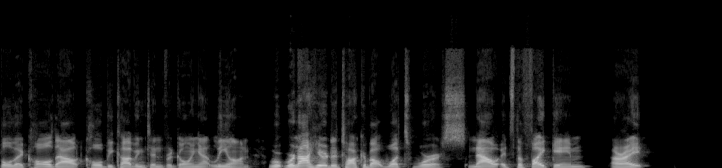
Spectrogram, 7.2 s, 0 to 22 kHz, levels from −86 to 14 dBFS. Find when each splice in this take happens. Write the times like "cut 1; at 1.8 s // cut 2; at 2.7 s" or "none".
cut 1; at 2.5 s // cut 2; at 4.6 s // cut 3; at 5.9 s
